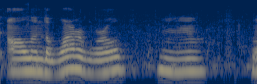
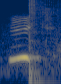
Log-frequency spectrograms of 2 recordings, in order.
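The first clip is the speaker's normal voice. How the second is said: a sudden, high little shriek; high startled squeak; 12 semitones higher, 4 dB louder than usual. Real, not acted. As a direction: squeak it out in fright. Startled by gunfire in game.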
